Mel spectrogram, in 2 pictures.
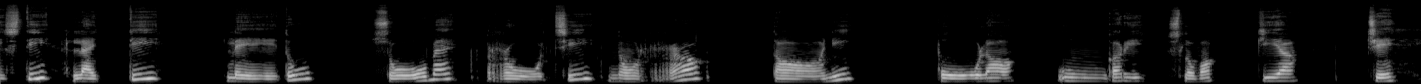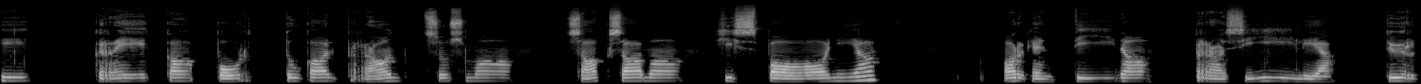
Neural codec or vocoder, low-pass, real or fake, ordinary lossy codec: none; 19.8 kHz; real; none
